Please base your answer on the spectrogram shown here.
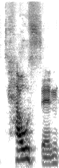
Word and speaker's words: Tauson: you were hearing correctly I was the one pronouncing it incorrectly so it is of course Towson Clara Towson sometimes when I was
